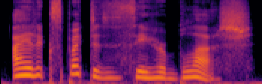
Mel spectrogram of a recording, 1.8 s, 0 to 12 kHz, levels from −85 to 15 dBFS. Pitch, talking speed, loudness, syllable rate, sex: 200 Hz, 240 wpm, -20 LUFS, 5.8 syllables/s, female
